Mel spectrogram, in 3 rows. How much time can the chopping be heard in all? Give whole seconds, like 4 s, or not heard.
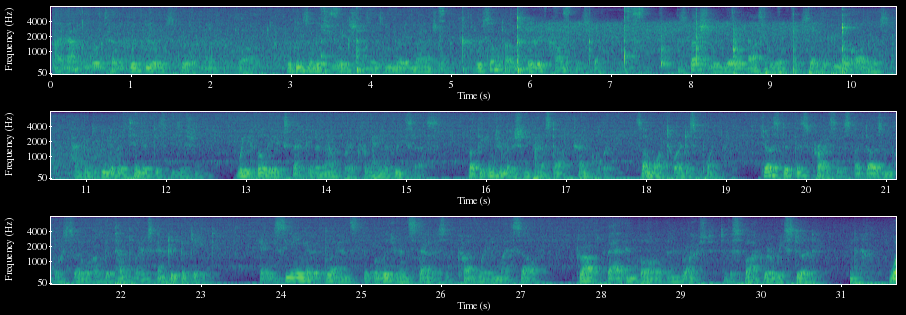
7 s.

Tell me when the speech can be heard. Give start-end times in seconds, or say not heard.
0.0-31.6.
